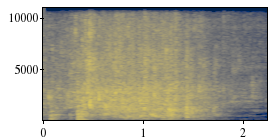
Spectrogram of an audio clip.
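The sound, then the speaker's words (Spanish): A steady rush of running water from a tap as dishes are being washed, a broad hissing splash that holds for about two seconds before easing off slightly, with no voices. “Y yo, que estoy lavando los platos en este momento”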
